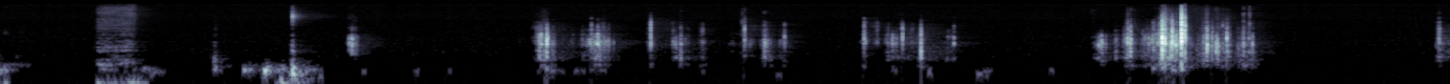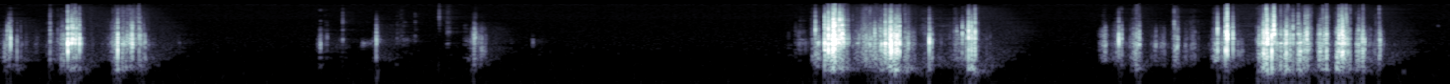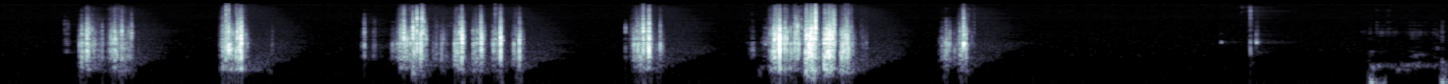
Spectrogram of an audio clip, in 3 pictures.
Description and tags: antacid bottle rattle
Antacid bottle being opened rattled and closed. recorded on Tascam using built in mics
antacid, rattle, shake, shaked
